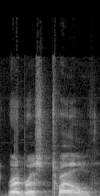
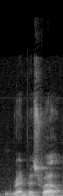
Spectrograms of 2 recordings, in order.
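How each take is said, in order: First: Loud, high, drawn-out presentation; grand announcement. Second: Said in the usual way. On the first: Acted. Host presenting a favorite of his father's, slow grand announcement. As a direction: announce it slowly and proudly. Presents the next whiskey on list.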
